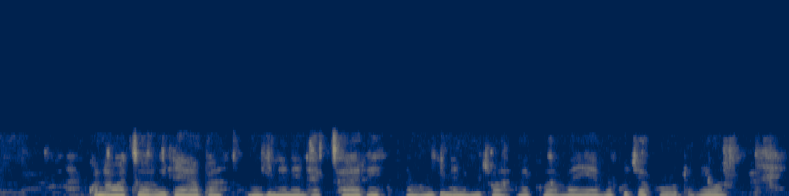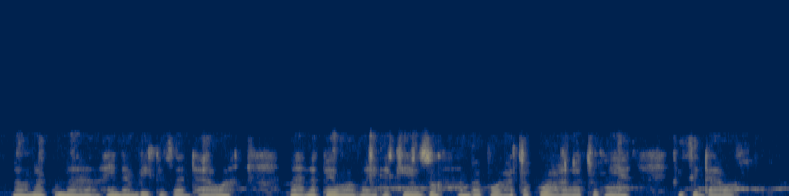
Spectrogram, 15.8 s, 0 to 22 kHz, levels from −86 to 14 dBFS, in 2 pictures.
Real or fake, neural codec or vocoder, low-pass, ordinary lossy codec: fake; vocoder, 22.05 kHz, 80 mel bands, Vocos; 7.2 kHz; Opus, 16 kbps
